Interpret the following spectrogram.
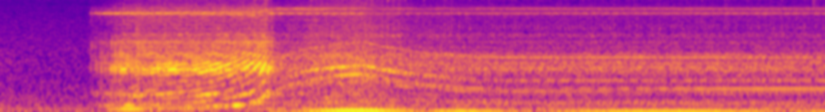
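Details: RC Logger Eye One Xtreme quadcopter that previously would not start the motors on one side, after resetting and re-pairing the remote: the motors whir up together into a steady, even high hum with no stutter. All rotors spin up normally.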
